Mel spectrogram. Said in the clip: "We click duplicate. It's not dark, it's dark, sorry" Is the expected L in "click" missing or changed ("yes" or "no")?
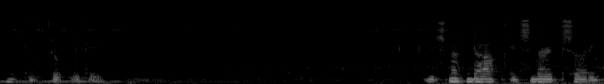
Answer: yes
